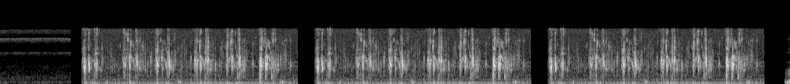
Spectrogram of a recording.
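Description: A dog lapping water from a plastic bowl in quick, even laps, about three a second, in three stretches with brief breaks between them.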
